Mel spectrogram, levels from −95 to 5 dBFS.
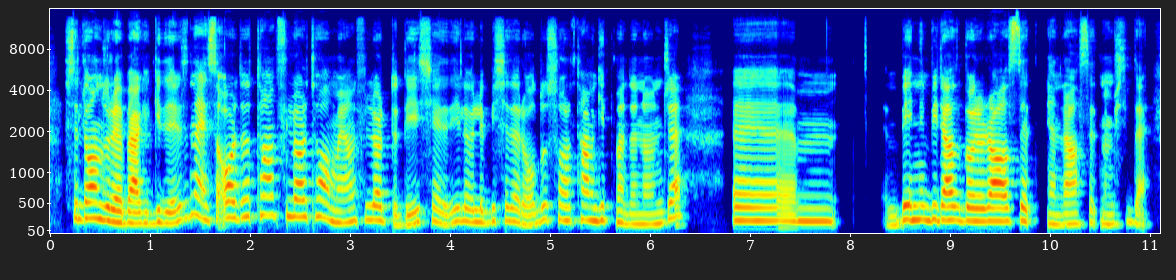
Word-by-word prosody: İşte, 250 -1 -5
Londra'ya 225 -8 +5
belki 175 -1 +4
gideriz. 195 +6 -2
Neyse, 255 -7 -1
orada 265 +2 +1
tam 310 0 0
flört 280 -1 0
olmayan, 200 -7 0
flört 225 0 -2
de 150 -1 -7
değil, 165 +5 -2
şey 195 -6 -4
de 155 - -5
değil, 210 +3 -4
öyle 195 -2 -3
bir - - -3
şeyler 210 -2 -4
oldu, 160 +9 -4
sonra 230 -2 -4
tam 220 0 0
gitmeden 185 -8 -4
önce, 170 +11 -3 0.5
eee, 215 - +1 0.9
beni 225 +8 +1
biraz, 225 -1 +4
böyle, 210 -1 +4
rahatsız 210 0 +6
et 210 -1 0
yani, 160 -1 -6
rahatsız 165 +1 -1
etmemişti 160 0 -9
de 170 - -6
210 Hz, 180 wpm, -22 LUFS, 180-230 Hz, 0.9 s, rahatsız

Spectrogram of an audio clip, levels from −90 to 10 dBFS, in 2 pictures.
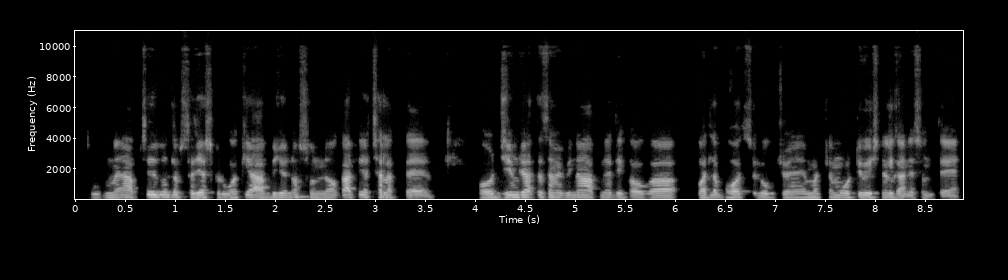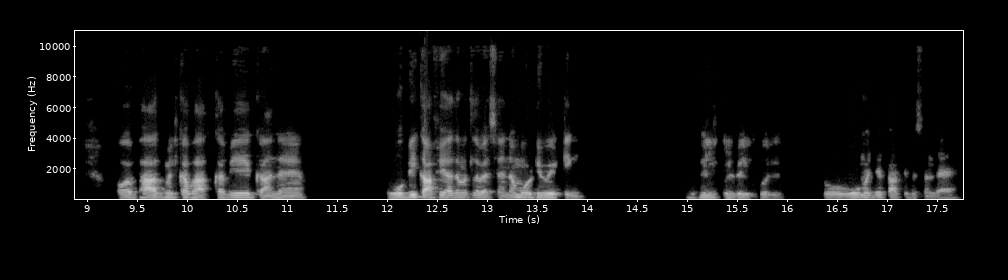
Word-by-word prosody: तो 115 - -8
मैं 140 - -2
आपसे 160 +3 +2
मतलब 155 0 -1
सजेस्ट 150 0 +1
करूँगा 120 +1 -3
कि 160 - -1
आप 130 -3 +5
भी 130 - -2
जो 135 - +2
है 135 - -4
ना 160 - -3
सुनना 130 0 -5
वो 140 - -1
काफ़ी 150 +2 +4
अच्छा 155 0 0
लगता 135 -5 -2
है 110 +2 -2 0.6
और 130 +1 +2
जिम 150 +5 +2
जाते 150 0 +3
समय 145 -1 -1
भी 135 - -5
ना 150 +1 +1
आपने 145 0 -2
देखा 135 -1 -4
होगा 130 +1 +1 0.4
मतलब 140 +1 -1
बहुत 130 0 0
से - - -12
लोग 130 -1 -4
जो 125 -1 -4
है 125 0 -6
मतलब 130 +2 -6
मोटिवेशनल 135 0 0
गाने 115 -2 0
सुनते 115 -1 -9
हैं 110 - -5 0.5
और 120 +1 +1
भाग 130 +2 +7
मिल्खा 140 +1 +2
भाग 125 -4 +5
का 125 - 0
भी 130 +2 -2
एक 130 - 0
गाना 120 0 0
है, 115 0 -3 0.9
वो 130 +1 +5
भी 155 +3 +5
काफ़ी 150 -1 +7
ज़्यादा 145 0 +2
मतलब 140 -1 -1
ऐसा - - -6
है 115 - -6
ना 140 - -1
मोटिवेटिंग। 130 -7 +1 1.2
बिल्कुल, 125 -2 -5
बिल्कुल, 115 -3 -6 0.4
तो 115 - -7 0.2
वो 135 +1 +3
मुझे 145 +1 -2
काफ़ी - - -3
पसंद 115 -3 -13
है। 95 0 -4
130 Hz, 215 wpm, -23 LUFS, 125-140 Hz, 1.2 s, भाग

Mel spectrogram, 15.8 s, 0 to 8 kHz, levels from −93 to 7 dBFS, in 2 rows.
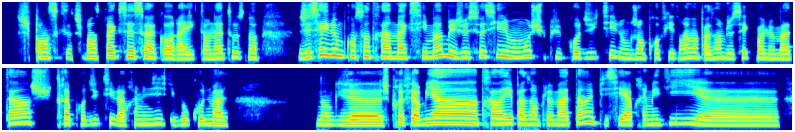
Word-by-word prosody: je - - -8
pense 220 -1 +1
que - - -21
c 205 - -10
je - - -6
pense 225 -2 +1
pas 250 0 +6
que - - -10
ce 245 -1 +2
soit 225 -2 +3
correct 180 -2 -1
on 185 0 -4
a 190 - +1
tous 225 +1 -7
nos 200 - -1 0.4
j'essaye 225 +11 +3
de 300 - +4
me 280 - +2
concentrer 250 -2 -1
un 225 - +5
maximum 225 +5 +1
et 265 - +2
je 225 -1 -4
sais 260 +5 -4
aussi 260 +2 -3
les 260 - +2
moments 230 +1 -3
où - - 0
je - - -5
suis - - -11
plus 210 - -14
productive 215 +3 -5
donc 195 -2 -8
j'en 195 0 -3
profite 200 0 -8
vraiment. 205 +2 -1
Par 180 - -1
exemple, 205 +3 -3
je 190 - -5
sais 220 +4 -3
que - - -45
moi 190 - 0
le 180 -1 -5
matin 200 +7 +1
je 245 - -4
suis - - -7
très 205 - +1
productive 190 +2 -9
l'après-midi 190 +4 -3
j'ai 175 - -9
beaucoup 190 +3 -4
de 195 - -5
mal, 180 -2 +2 0.9
donc 180 -1 -4
je 185 0 +4
je - - +1
préfère 200 -2 +3
bien 220 0 +7
travailler, 210 +1 +2
par 200 -3 +2
exemple, 195 -1 -3
le 190 - -4
matin 185 +7 +2
et 260 - -1
puis 235 -6 -16
si 195 +2 -1
après-midi, 195 +3 -3
heu 165 -2 -1
205 Hz, 260 wpm, -24 LUFS, 185-225 Hz, 0.9 s, bien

